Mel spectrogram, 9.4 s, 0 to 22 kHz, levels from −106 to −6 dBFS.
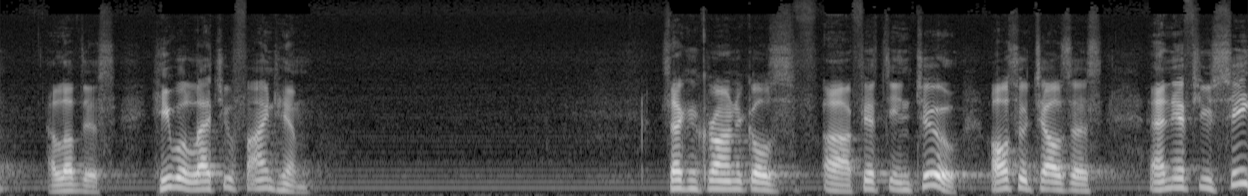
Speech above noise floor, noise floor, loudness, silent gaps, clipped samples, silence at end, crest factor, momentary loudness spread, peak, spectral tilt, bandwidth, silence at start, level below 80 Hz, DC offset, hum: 33 dB; -64 dBFS; -31 LUFS; none; under 0.1%; 0 s; 22 dB; 11 LU; -12 dBFS; -5.5 dB/octave; over 20 kHz; 0 s; -80 dBFS; under 0.1%; none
